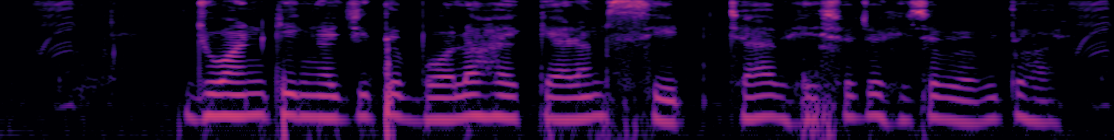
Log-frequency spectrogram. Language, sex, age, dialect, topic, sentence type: Bengali, female, 25-30, Standard Colloquial, agriculture, statement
